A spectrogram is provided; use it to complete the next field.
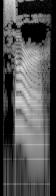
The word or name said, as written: sorer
